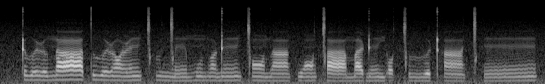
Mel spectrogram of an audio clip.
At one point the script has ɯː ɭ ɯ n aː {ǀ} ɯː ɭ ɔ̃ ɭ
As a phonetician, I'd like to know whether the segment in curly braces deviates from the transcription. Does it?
yes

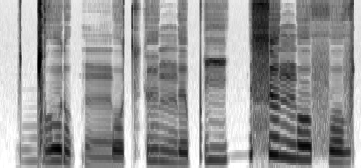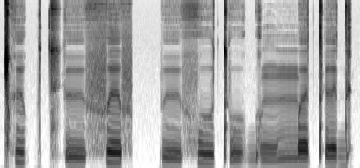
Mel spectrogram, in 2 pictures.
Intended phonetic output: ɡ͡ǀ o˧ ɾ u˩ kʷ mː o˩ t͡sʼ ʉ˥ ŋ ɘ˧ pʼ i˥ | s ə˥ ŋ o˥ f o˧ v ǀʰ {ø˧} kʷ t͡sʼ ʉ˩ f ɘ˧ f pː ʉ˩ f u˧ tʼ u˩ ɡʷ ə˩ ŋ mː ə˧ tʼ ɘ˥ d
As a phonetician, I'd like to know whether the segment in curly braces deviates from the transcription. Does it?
yes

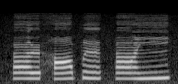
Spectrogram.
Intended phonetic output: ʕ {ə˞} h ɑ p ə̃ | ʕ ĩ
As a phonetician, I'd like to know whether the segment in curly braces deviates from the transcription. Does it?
no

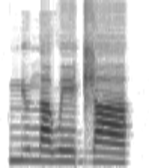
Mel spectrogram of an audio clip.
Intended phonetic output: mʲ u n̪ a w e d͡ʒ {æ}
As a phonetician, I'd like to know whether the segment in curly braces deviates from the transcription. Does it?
yes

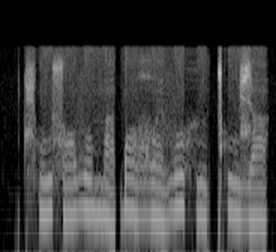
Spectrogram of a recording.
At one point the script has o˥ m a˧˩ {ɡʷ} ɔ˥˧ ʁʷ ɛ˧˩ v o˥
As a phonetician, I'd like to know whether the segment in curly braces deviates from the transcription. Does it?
yes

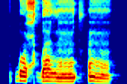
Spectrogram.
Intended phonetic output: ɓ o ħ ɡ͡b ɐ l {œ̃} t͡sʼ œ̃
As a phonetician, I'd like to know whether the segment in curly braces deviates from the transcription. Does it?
no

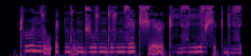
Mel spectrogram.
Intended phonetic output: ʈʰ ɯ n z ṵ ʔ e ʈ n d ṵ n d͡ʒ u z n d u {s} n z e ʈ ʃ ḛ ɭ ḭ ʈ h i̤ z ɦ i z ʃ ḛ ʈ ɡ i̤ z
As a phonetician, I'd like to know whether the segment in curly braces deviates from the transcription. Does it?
yes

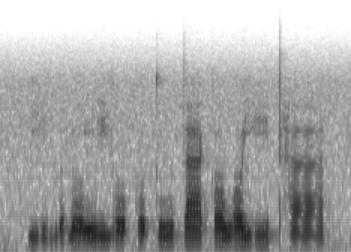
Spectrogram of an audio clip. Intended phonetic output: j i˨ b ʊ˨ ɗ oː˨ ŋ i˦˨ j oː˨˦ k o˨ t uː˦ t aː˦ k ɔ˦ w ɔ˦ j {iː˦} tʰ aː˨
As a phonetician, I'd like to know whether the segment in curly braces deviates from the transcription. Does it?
no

